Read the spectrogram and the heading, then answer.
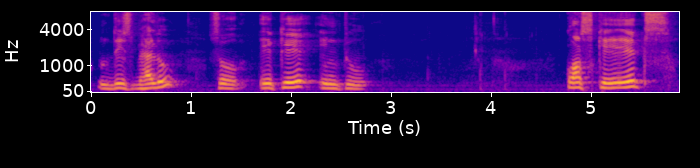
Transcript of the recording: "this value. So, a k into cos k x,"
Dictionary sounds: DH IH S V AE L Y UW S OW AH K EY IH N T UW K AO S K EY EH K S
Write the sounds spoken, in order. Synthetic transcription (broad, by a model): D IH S B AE L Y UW S OW AH K EY IH N T UW K AO S K EY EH K S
